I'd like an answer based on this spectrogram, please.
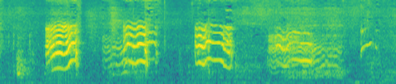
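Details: Micro American Bully, a merle dog, whining in four clear bursts about half a second each, wavering high-pitched whimpers with a short rising yip at the end, little background noise.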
